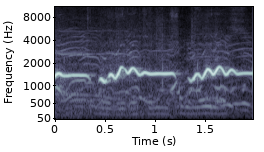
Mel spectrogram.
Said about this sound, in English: Sometimes after a really good play, Parrot glances over and finds the other parrot meeting her eye. Together, they whistle.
